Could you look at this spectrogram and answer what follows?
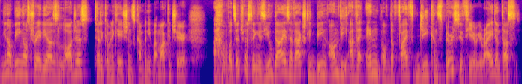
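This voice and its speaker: A man hosting a podcast interview, asking upbeat questions with many fillers. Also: on the high side. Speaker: podcast host.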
